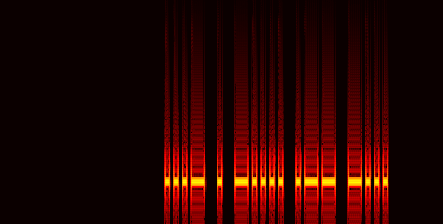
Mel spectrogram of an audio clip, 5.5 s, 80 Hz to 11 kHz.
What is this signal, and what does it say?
Morse code, heard as a keyed tone, about 23 wpm, 700 Hz. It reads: VE6WB
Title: DXCC-100 Call Signs - 5 Characters - 22wpm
